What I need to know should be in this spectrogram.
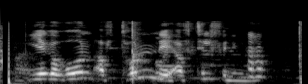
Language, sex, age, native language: Icelandic, male, 14, Icelandic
